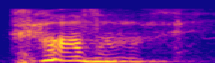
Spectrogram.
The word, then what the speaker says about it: Chava: I looked it up, and it's pronounced Chava.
